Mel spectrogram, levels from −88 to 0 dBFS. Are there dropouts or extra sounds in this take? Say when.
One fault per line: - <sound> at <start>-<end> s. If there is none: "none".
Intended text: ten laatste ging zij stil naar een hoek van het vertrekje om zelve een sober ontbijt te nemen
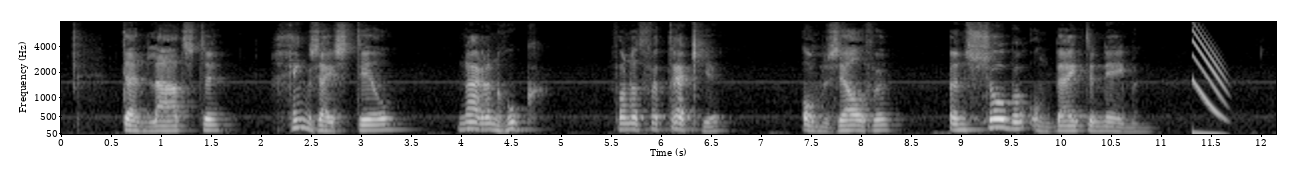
- chirp at 11.3-11.7 s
